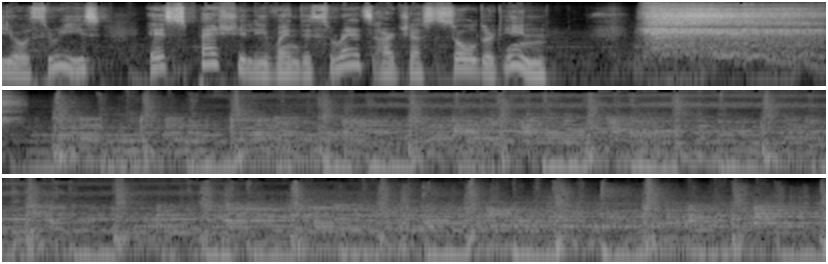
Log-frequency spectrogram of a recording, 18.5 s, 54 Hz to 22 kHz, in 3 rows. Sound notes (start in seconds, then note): 9.7 hissss!!!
